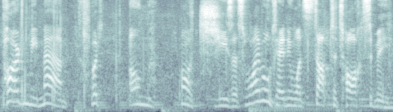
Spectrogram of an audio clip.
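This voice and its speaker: A man's voice: high voice, animated, a little slow, background noise. An actor playing an earnest, polite, stubborn young man with a hesitant manner in an audio drama. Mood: searching, flustered. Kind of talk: full-cast audio drama acting. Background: music.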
